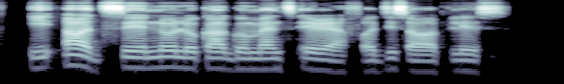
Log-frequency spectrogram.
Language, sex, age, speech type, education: Nigerian Pidgin, male, 15-29, spontaneous, secondary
